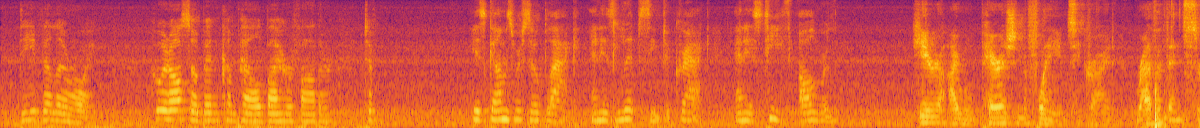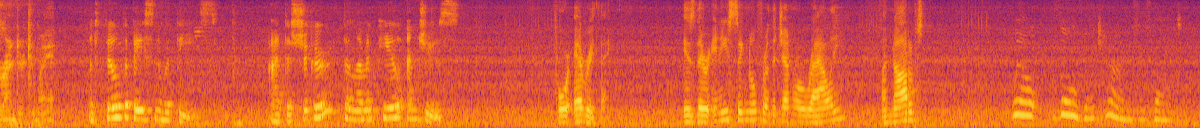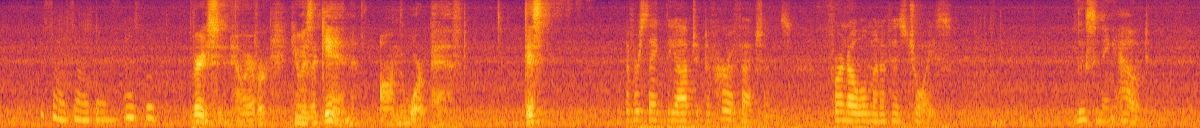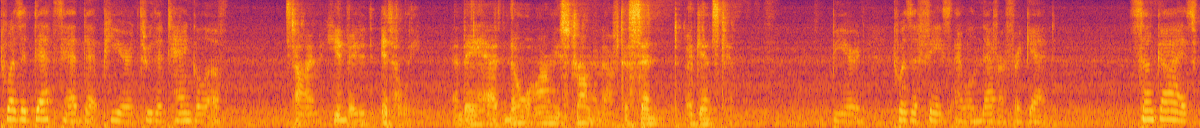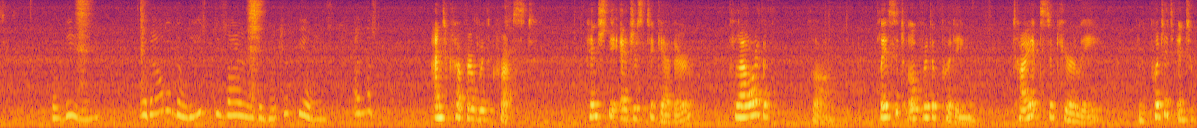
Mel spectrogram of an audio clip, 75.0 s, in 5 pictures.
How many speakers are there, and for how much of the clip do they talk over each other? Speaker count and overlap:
6, no overlap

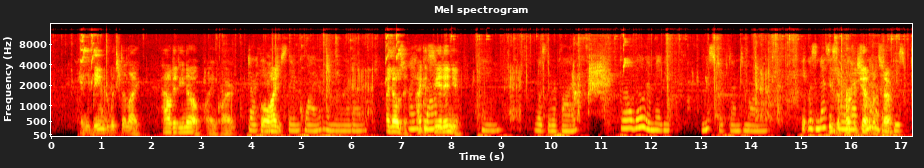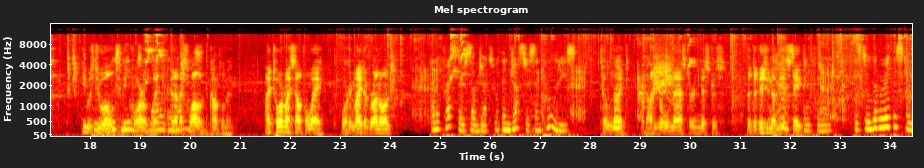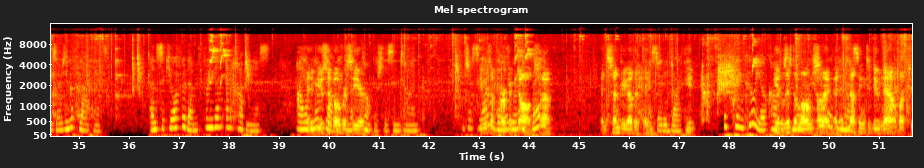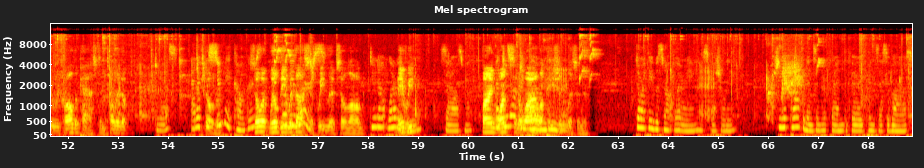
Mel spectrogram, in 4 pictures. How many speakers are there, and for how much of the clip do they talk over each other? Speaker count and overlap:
2, about 26%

